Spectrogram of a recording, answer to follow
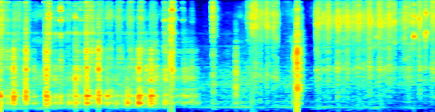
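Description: A table knife cuts avocado and scrapes it across toast on a ceramic plate, with a run of quick clicks and scrapes and one sharper knock of the blade about three seconds in. A finer, faster grating fills much of the second half.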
